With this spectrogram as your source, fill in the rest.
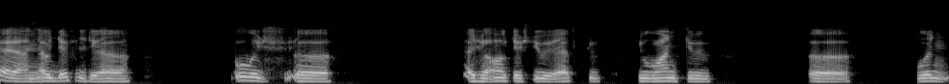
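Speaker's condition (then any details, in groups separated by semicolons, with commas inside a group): Spinal muscular atrophy type 2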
